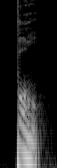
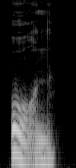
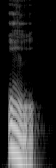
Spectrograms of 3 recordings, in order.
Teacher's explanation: Звук «он», как в слове «pont» – «мост», это носовой вариант закрытого «о». Берем русское слово «он», закрываем рот чуть больше – «он», а теперь убираем «н» – «о». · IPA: [õ]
